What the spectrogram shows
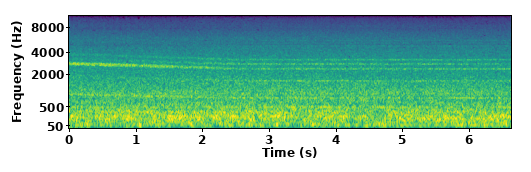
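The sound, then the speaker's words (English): A train rumbles steadily while a high, thin whine slowly drops in pitch as the train brakes and comes to a stop. Nobody speaks. “and whilst we wait for our train here to come to a stop”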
